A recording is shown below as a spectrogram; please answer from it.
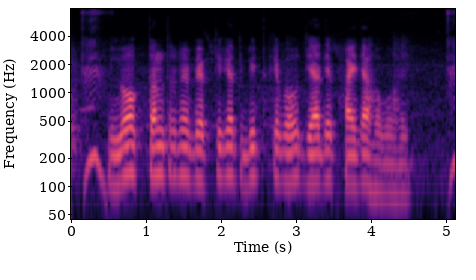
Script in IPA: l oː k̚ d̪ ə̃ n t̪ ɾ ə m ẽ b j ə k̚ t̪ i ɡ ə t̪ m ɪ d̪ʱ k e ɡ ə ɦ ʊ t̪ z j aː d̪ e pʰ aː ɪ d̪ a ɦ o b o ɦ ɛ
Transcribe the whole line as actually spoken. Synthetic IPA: l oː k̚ t̪ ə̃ n t̪ ɾ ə m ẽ b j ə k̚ t̪ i ɡ ə t̪ b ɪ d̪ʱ k e b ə ɦ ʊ t̪ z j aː d̪ e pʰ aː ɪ d̪ a ɦ o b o ɦ ɛ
